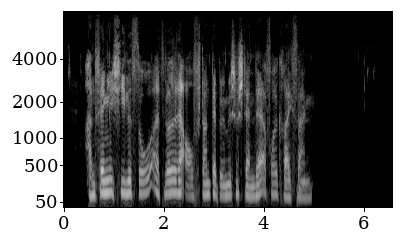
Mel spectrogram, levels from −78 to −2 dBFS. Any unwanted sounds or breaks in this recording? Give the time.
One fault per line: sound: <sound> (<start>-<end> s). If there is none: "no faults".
no faults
